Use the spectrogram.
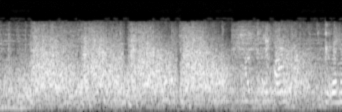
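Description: Dense gunfire in a Filipino action film shootout, a steady loud barrage of shots with shouting voices mixed in throughout.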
